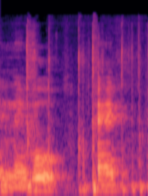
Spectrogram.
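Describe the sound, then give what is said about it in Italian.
Quick clicks of typing on a computer keyboard, fairly loud, tapping in short irregular bursts while a voice speaks over them, as reference text for a web link is typed. “Scriviamo un testo di riferimento.”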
